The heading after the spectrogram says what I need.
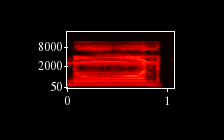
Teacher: জীবের আগা এবং তার বরাবর উপরে তালুর সাথে লাগিয়ে উচ্চারিত হয়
